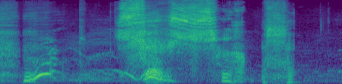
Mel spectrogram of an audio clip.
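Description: Heavy, repeated sneezing caused by the pungent smell of cinnamon powder spilled from a burst sack: a voiced wind-up gasp followed by two forceful, bursting sneezes, loud, with no talking.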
